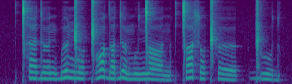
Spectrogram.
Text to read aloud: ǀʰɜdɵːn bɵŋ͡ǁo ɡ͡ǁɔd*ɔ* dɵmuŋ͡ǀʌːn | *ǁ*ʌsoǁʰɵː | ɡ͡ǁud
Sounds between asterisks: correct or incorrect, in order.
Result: incorrect, incorrect

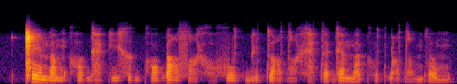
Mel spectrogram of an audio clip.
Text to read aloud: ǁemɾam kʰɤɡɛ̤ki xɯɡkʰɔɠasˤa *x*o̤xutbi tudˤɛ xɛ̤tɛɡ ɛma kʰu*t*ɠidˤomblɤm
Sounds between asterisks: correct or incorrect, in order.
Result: correct, correct

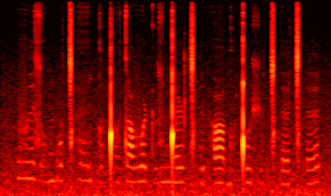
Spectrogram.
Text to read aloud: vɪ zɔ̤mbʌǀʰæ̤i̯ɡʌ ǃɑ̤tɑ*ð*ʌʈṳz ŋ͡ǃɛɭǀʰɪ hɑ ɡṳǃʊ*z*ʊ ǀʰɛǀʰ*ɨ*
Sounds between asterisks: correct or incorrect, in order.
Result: incorrect, incorrect, incorrect

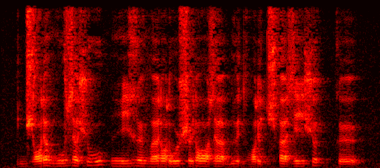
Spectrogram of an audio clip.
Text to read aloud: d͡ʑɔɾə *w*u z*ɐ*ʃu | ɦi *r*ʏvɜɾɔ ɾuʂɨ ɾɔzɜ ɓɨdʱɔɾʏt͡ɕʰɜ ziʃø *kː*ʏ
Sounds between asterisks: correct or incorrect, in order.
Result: incorrect, incorrect, incorrect, correct

